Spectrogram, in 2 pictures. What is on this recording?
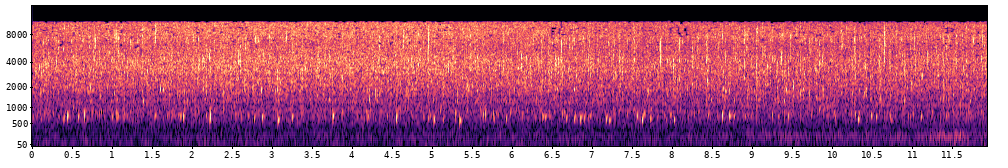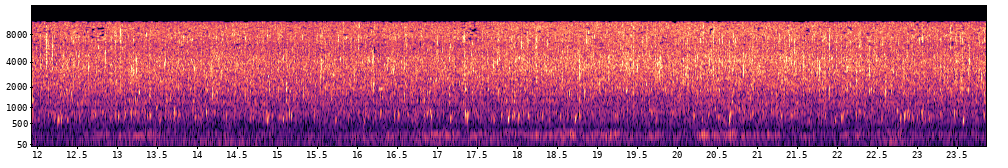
Recording of a small pound and streams present in Tony Neuman`s Park, Luxembourg.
